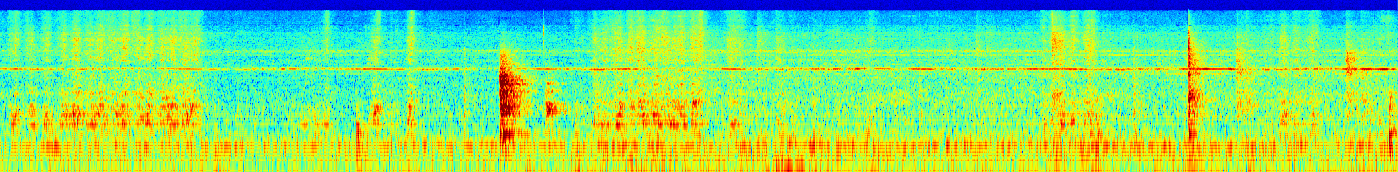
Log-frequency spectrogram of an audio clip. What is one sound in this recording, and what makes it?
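A paintbrush softly brushes across canvas.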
